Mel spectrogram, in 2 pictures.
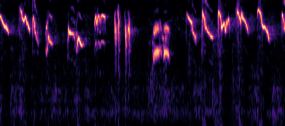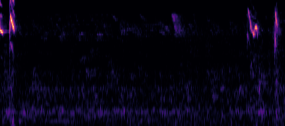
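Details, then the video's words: A white-eye pours out about four seconds of fast, high, sharp twittering notes, falls silent, then adds a brief final pair of chirps; gacor buka paruh singing. "Burung Pleci Gacor Buka Paruh"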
